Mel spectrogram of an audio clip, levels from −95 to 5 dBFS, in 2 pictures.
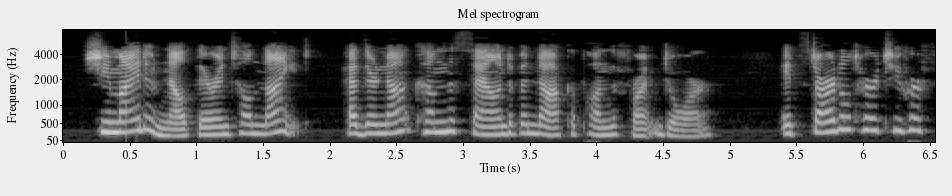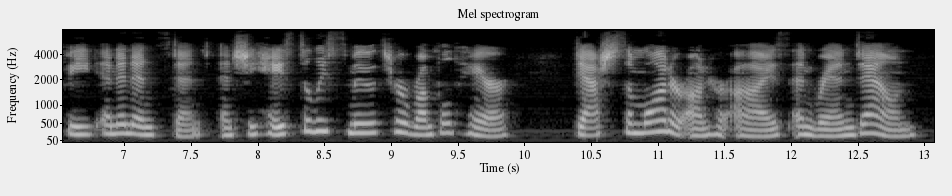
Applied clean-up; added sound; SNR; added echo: none; none; none; none.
